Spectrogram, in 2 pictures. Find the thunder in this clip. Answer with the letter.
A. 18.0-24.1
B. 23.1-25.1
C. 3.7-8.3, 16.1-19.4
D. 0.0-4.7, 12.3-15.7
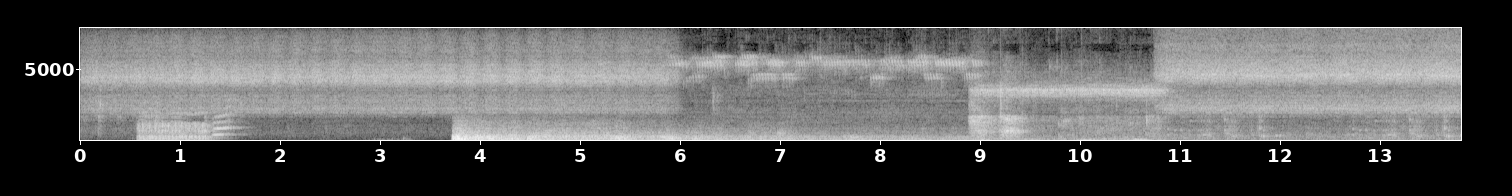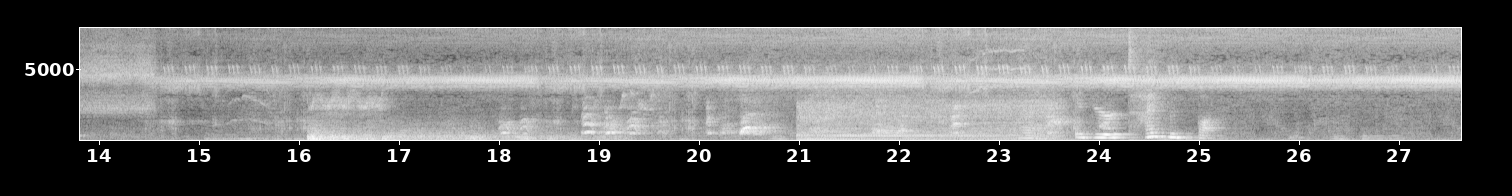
C.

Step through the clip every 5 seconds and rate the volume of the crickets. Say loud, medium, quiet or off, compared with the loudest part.
quiet, quiet, quiet, medium, loud, loud.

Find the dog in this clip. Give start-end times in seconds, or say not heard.
18.0-24.1.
